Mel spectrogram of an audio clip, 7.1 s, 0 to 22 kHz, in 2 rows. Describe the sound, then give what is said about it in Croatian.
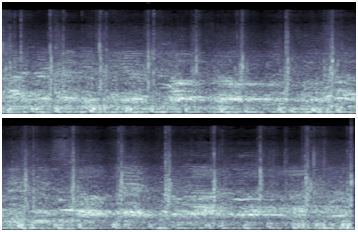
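Football fans singing and chanting in a stadium after their club's home win, about ten thousand supporters. Massed voices form a dense, continuous roar that stays loud and steady throughout. “10.000 Dinamovih navijača pjevalo je modrima.”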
